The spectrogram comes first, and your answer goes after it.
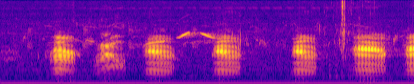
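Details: Indian bullfrog croaking in short, rich, harmonic bursts roughly every half second, some louder and some softer as more than one frog calls, with a brief whistled note in between.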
